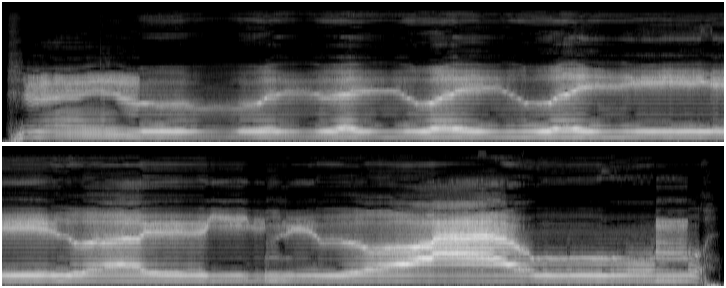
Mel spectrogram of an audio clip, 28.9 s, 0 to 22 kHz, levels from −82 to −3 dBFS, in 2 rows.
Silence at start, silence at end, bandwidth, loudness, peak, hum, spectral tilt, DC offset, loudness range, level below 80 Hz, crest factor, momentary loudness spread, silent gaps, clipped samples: 0.15 s; 0.1 s; 16 kHz; -21 LUFS; 0 dBFS; none; -5.5 dB/octave; under 0.1%; 12 LU; -54 dBFS; 22 dB; 17 LU; none; under 0.1%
